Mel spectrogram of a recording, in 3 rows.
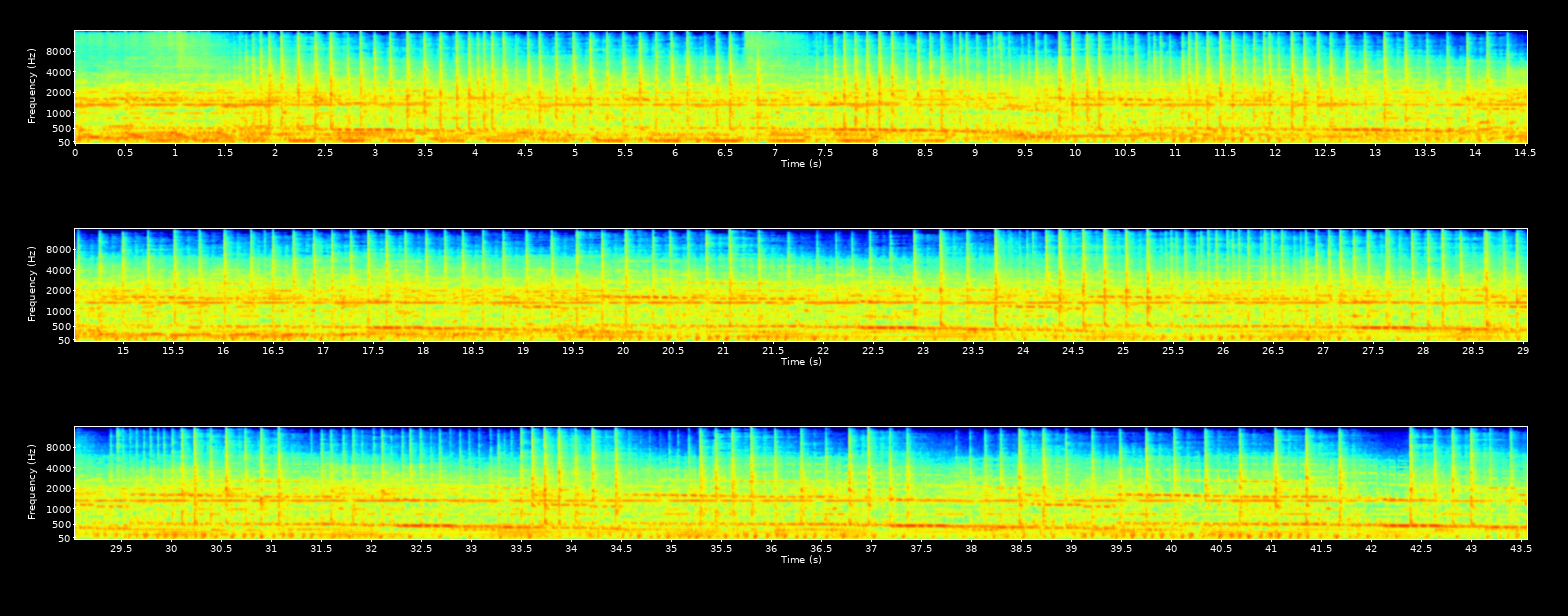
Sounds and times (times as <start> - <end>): Guitar: 0.0 - 43.5.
